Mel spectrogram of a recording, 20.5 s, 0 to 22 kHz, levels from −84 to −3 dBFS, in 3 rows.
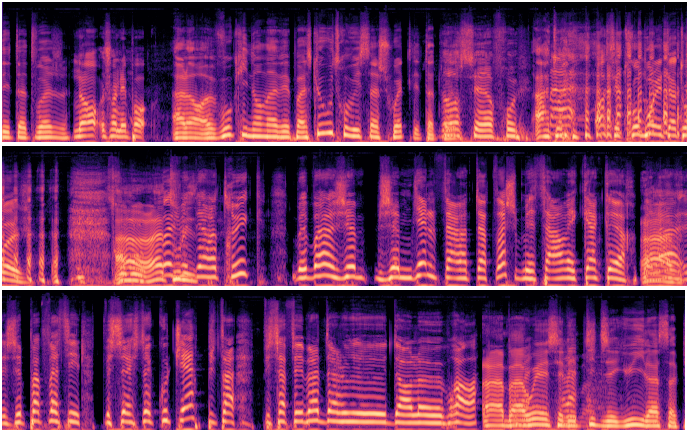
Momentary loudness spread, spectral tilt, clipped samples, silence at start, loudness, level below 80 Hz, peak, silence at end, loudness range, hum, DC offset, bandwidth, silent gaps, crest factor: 5 LU; -5.5 dB/octave; under 0.1%; 0 s; -15 LUFS; -42 dBFS; -2 dBFS; 0 s; 3 LU; none; 1%; 16.5 kHz; none; 12 dB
